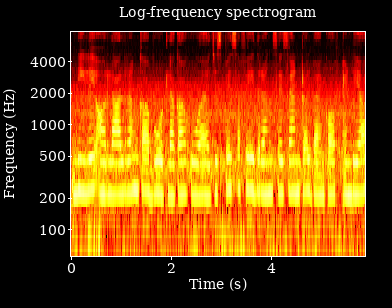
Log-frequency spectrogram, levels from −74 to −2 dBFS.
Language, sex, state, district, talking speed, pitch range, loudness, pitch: Hindi, female, Bihar, Vaishali, 185 wpm, 210-225 Hz, -15 LUFS, 220 Hz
